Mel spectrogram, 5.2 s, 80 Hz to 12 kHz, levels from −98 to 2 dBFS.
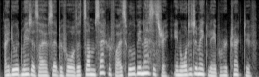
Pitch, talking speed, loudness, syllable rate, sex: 185 Hz, 230 wpm, -14 LUFS, 6.9 syllables/s, female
